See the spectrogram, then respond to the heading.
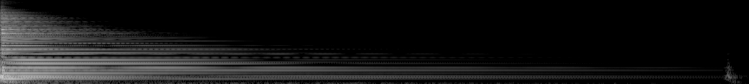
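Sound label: Piano Harpsichord major; TrashLibrary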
